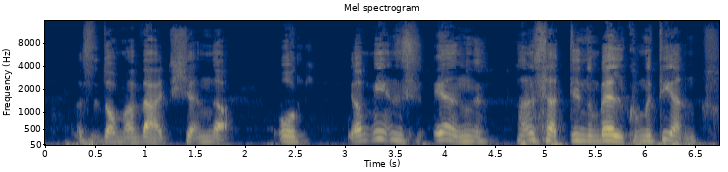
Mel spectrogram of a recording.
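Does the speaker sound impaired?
Yes: cerebral palsy; cramps, worse in cold, lives in Thailand because Sweden too cold.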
